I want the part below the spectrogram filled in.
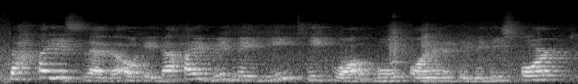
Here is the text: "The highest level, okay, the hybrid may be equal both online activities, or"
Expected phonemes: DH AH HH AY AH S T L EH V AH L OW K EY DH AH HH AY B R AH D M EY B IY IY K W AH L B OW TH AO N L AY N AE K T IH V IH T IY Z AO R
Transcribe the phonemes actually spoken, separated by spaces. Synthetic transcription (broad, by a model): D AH HH AY AH S T L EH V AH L OW K EY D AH HH AY B R AH D M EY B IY IY K W AH L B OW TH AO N AY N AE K T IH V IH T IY S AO R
